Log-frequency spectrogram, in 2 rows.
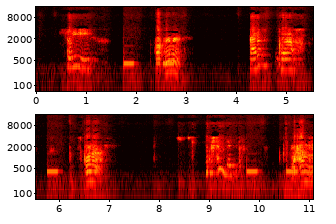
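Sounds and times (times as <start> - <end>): telephone tone beep: 1.8 - 2.0, 5.8 - 6.1, 9.8 - 11.0.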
